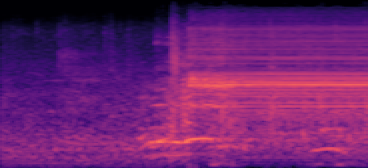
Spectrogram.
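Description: Gym scoreboard buzzer sounding about a second in, one long loud steady tone, over crowd voices and shouts.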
